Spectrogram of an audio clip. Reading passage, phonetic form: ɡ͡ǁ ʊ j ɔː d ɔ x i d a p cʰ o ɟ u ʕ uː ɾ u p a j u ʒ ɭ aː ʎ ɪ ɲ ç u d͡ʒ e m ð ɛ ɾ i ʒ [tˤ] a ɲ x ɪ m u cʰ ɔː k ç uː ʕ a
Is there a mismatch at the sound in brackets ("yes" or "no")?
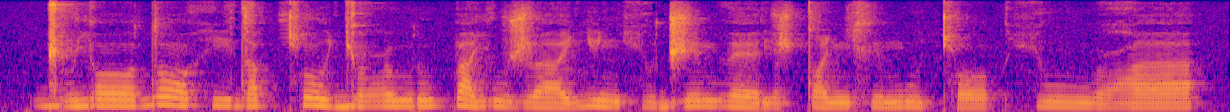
no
